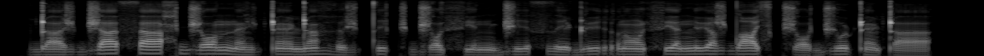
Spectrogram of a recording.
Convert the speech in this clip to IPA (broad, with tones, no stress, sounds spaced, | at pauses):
ɖ aː˨ ʒ d͡ʒ a˦ θ aː˦ ħ d͡ʒ ɔ˦ n̪ ɛ̃˨ ʒ ʈ ɛ̃˧ ɖ ã˦ ɦ ɘ˨ ʒ t̪ i˧ t͡ʃ d͡ʒ ɔ˨ fʲ ɛ˨ n d͡ʒ iː˧ θ ð i˨ ɖ y˦ r ɔ̃˧ fʲ a˦ n yː˦ ʒ dˤ aː˦ sʲ t͡ʃ ɔ˨ d͡ʒ u˦ ʈ ɛ̃˨ ʈ a˨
